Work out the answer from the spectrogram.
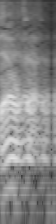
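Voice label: "delta", male synthesized voice; vox; source engine; hl1; video games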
